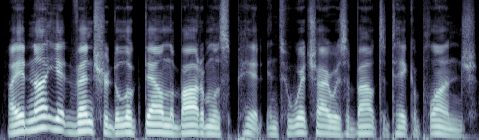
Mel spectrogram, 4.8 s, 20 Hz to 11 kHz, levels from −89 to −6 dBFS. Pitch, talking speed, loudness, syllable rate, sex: 125 Hz, 250 wpm, -19 LUFS, 5.9 syllables/s, male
